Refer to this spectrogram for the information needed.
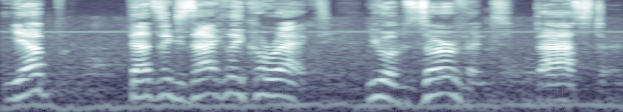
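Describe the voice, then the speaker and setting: A man's voice: a little high, animated, slow, sharp tone, heavily acted, poor audio. A man playing a blustering, eccentric older professor in an improvised radio comedy, theatrical, pompous and scolding. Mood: smug, insulting. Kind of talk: improvised old-time radio comedy acting.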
